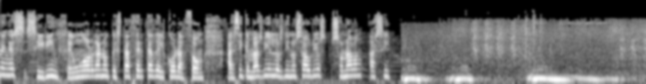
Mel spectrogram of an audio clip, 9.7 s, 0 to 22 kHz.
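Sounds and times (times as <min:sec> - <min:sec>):
speech: 0:00.0 - 0:08.6
ostrich deep resonant grunting calls: 0:06.0 - 0:09.6.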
